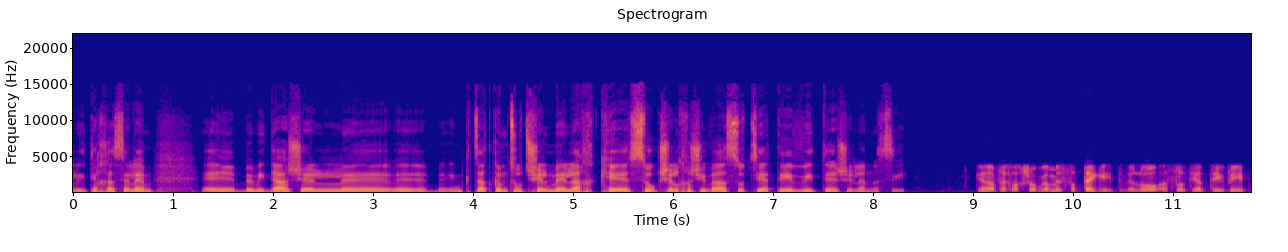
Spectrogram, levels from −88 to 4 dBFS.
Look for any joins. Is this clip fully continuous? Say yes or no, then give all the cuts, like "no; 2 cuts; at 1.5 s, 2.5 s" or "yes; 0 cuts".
no; 1 cut; at 9.2 s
